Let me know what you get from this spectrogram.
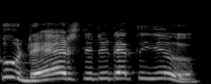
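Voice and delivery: high, slow, hammed-up dismay; mock outrage. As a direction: play it up as shocked. Student kicked out of Zoom.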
